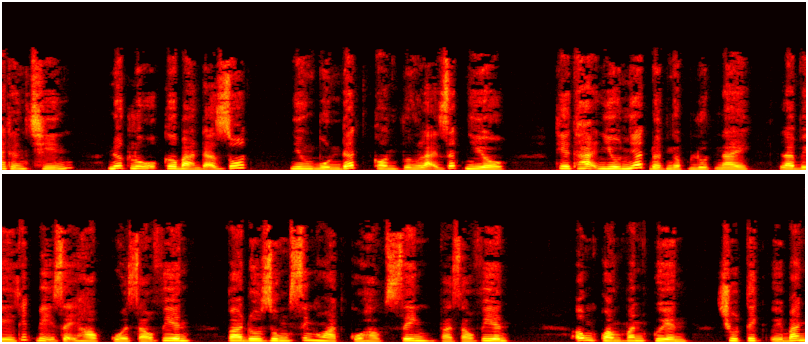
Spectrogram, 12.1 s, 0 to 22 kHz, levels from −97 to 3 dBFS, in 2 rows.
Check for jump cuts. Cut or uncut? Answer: cut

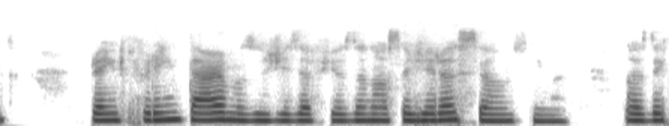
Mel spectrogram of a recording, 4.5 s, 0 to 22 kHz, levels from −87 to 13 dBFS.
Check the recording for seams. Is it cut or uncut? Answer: uncut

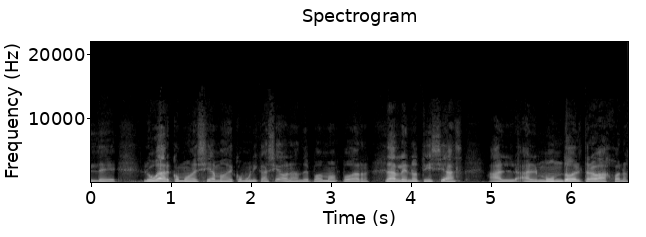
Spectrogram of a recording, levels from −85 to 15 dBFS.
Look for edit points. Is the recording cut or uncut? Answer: cut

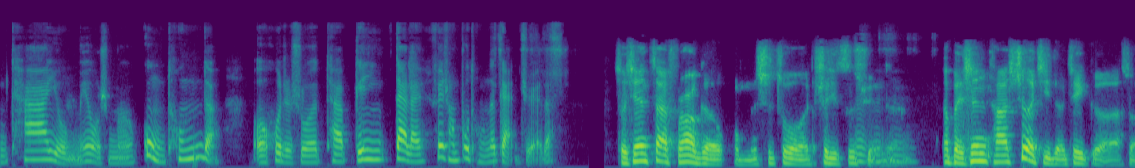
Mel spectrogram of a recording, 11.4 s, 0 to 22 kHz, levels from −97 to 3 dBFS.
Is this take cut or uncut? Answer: uncut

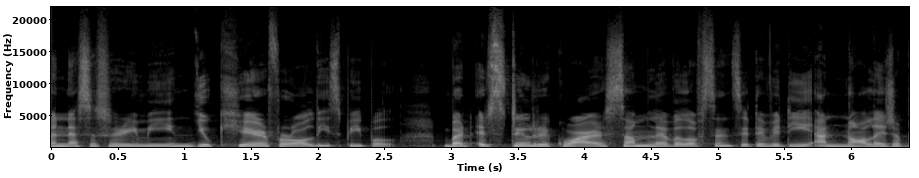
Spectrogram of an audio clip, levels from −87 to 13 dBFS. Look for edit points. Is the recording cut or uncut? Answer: cut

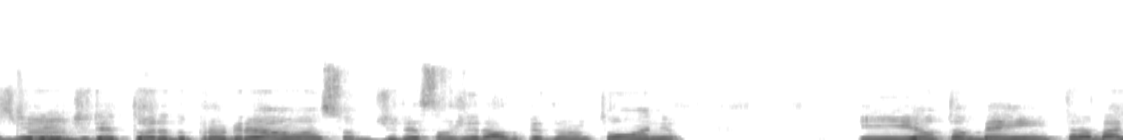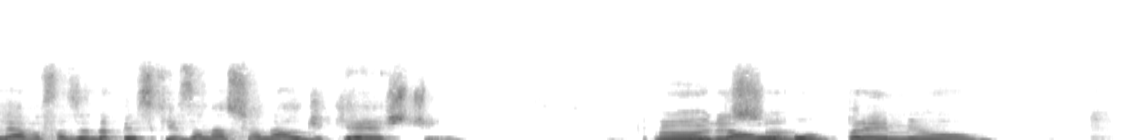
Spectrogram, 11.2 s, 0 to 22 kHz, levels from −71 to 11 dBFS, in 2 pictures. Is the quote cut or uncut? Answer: uncut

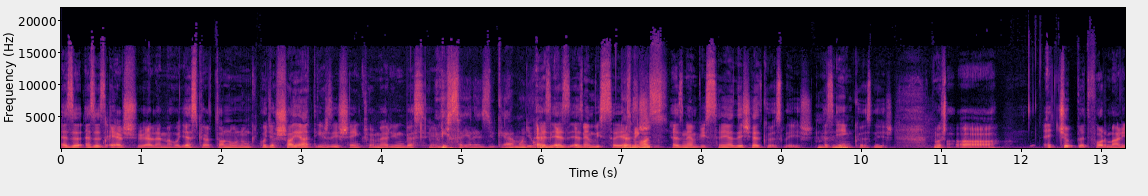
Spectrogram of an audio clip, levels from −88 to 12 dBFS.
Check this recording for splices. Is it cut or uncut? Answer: cut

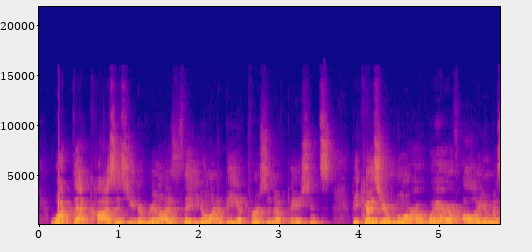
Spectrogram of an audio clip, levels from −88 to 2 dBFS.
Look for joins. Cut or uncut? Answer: uncut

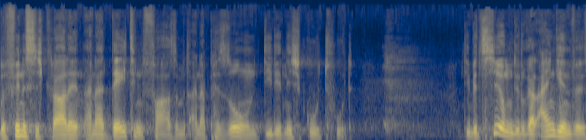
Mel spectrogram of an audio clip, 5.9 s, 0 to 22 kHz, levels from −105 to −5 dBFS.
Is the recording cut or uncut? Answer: uncut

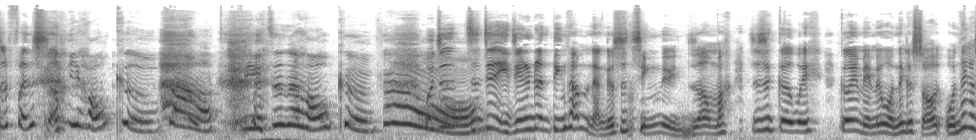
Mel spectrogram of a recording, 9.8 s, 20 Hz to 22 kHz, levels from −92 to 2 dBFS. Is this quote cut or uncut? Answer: cut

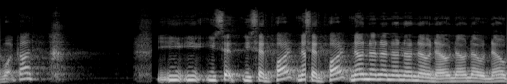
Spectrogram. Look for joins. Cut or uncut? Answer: cut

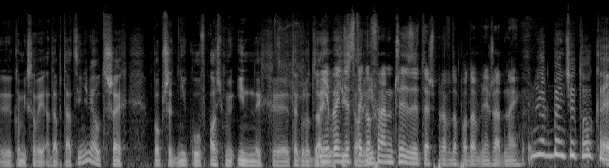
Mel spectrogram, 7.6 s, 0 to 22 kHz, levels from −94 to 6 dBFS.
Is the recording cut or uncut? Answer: uncut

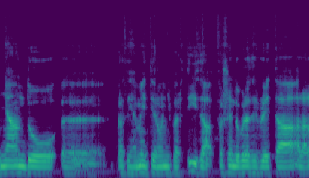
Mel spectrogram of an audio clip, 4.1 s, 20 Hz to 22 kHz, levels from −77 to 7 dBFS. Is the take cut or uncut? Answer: cut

